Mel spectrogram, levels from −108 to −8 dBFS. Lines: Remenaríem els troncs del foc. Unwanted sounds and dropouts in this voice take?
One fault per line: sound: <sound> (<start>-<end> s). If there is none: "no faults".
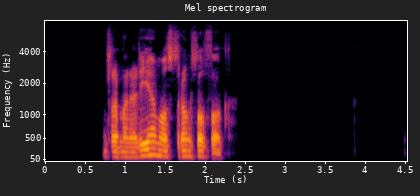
no faults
